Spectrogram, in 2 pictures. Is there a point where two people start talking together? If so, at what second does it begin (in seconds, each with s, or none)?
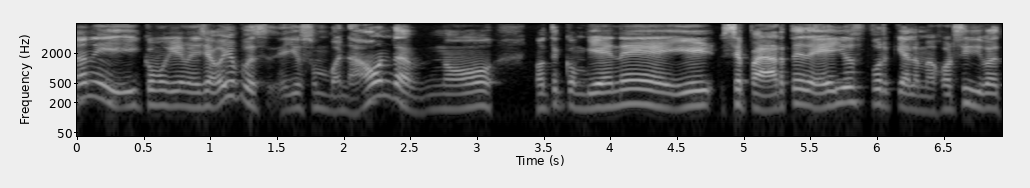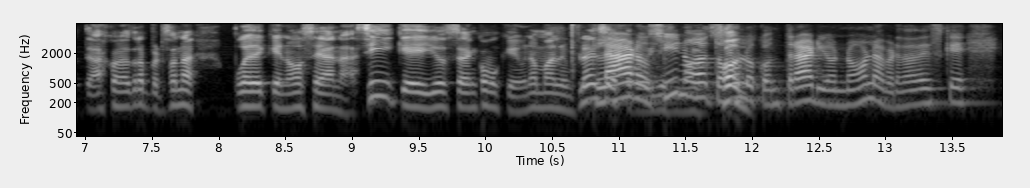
10.8 s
